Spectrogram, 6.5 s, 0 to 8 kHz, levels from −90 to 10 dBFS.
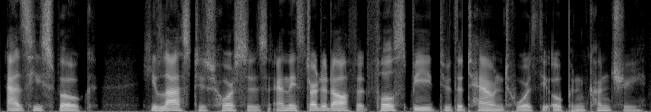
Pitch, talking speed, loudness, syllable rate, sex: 115 Hz, 195 wpm, -21 LUFS, 4.6 syllables/s, male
